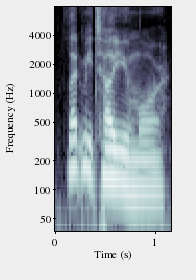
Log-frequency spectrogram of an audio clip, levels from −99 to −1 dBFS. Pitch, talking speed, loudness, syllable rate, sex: 120 Hz, 260 wpm, -15 LUFS, 5.6 syllables/s, male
